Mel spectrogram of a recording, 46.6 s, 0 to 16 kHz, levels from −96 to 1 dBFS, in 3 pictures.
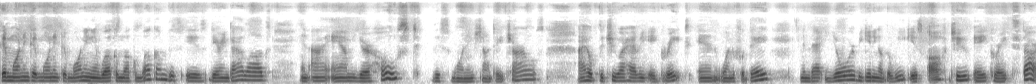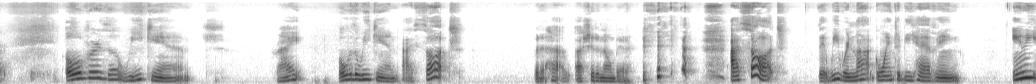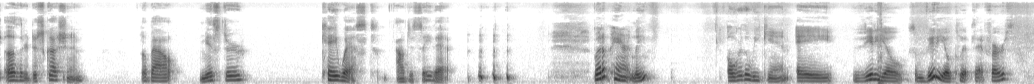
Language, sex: English, female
